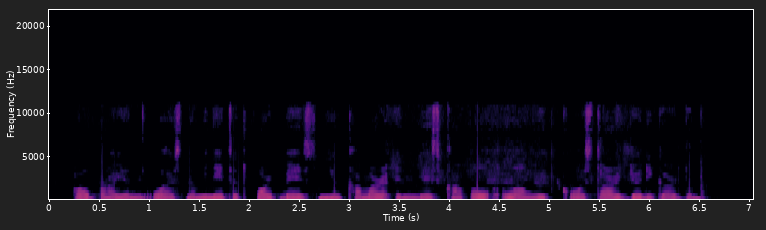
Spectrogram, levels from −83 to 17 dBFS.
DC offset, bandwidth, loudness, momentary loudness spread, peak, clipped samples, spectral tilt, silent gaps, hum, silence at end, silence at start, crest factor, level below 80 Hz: under 0.1%; 11.5 kHz; -41 LUFS; 5 LU; -24 dBFS; under 0.1%; -6 dB/octave; none; none; 0.45 s; 0.25 s; 16 dB; -76 dBFS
